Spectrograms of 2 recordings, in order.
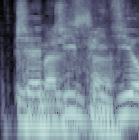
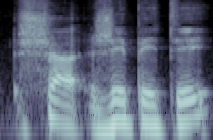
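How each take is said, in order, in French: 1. Le nom se prononce avec des sons anglais. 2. Le nom se prononce avec des sons français. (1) "on va le dire comme ça à l'anglais" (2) "en français, c'est pas terrible. Sinon ça fait chat GPT"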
